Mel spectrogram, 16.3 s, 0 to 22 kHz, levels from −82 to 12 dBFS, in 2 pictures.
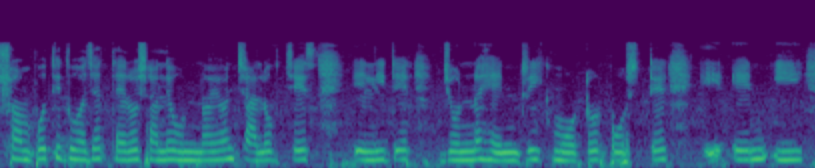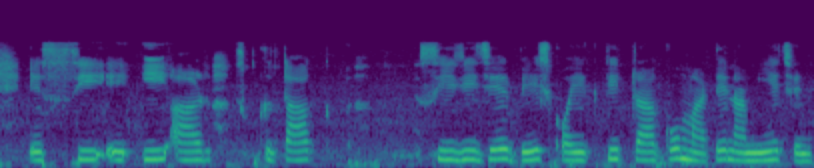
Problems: background sounds at intervals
